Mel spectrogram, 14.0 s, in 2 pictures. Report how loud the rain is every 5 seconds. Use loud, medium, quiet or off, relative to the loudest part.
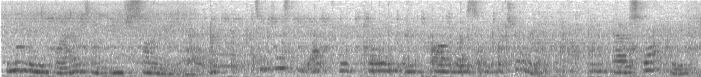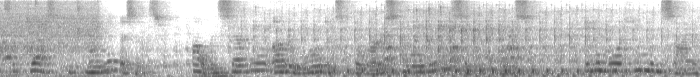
loud, loud, off.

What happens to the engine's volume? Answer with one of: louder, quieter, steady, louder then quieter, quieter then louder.
louder.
